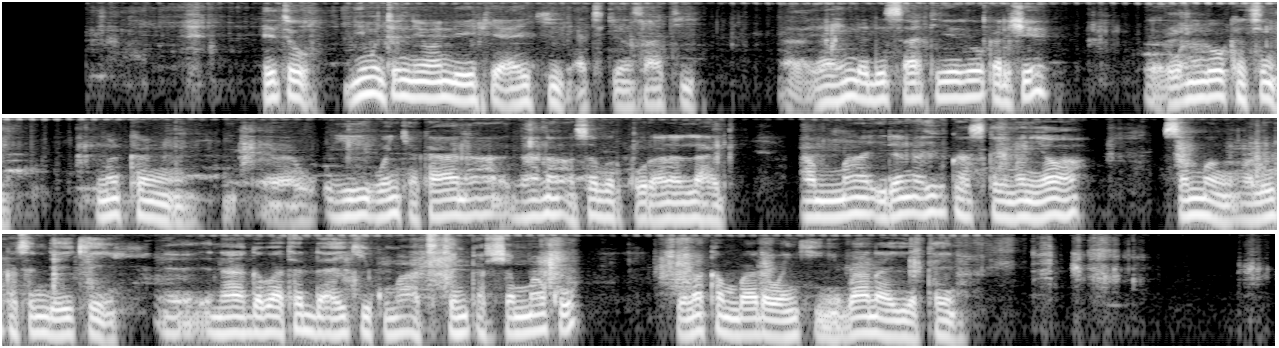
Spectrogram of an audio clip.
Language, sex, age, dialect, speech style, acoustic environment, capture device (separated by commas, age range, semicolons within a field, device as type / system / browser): Hausa, male, 25-34, Nigeria - Kano, relaxed; happy, people talking; nature, mobile / Linux / Chrome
